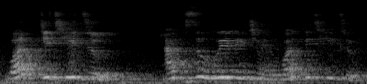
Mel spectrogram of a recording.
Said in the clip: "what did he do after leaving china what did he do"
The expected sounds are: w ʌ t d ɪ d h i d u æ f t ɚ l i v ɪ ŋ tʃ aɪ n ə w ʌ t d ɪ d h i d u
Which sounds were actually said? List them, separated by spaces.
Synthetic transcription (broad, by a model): w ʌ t d ɪ d h i d u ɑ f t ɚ w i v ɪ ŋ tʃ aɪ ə w ʌ t d ɪ d h i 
